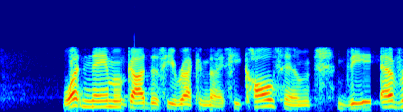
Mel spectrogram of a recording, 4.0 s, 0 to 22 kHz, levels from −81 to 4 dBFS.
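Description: Speech clip passed through the iLBC codec: the band stops near 250 Hz and 3.7 kHz, and the voice sounds plainly rough and slightly synthetic, as each frame's excitation is coded independently at a rate that fits the 15.2 kbps, 20 ms frame mode. Lost iLBC frames occur at 1.14–1.21 s and 3.64–3.72 s, each about 60 ms, consistent with three consecutive packets dropped. The decoder fills each gap by repeating the last pitch cycle blended with noise, heard as a brief held, buzzy vowel, and normal speech returns almost at once afterwards because iLBC frames do not depend on their predecessors.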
